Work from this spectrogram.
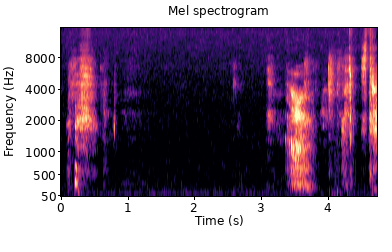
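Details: Pembroke Welsh Corgi puppy from a Moscow-Chekhov kennel, calling a kitten to play, unaware it has run out of a tube: brief whiny yelping bursts, a pause, then louder grumbling, breathy vocal bursts indoors.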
